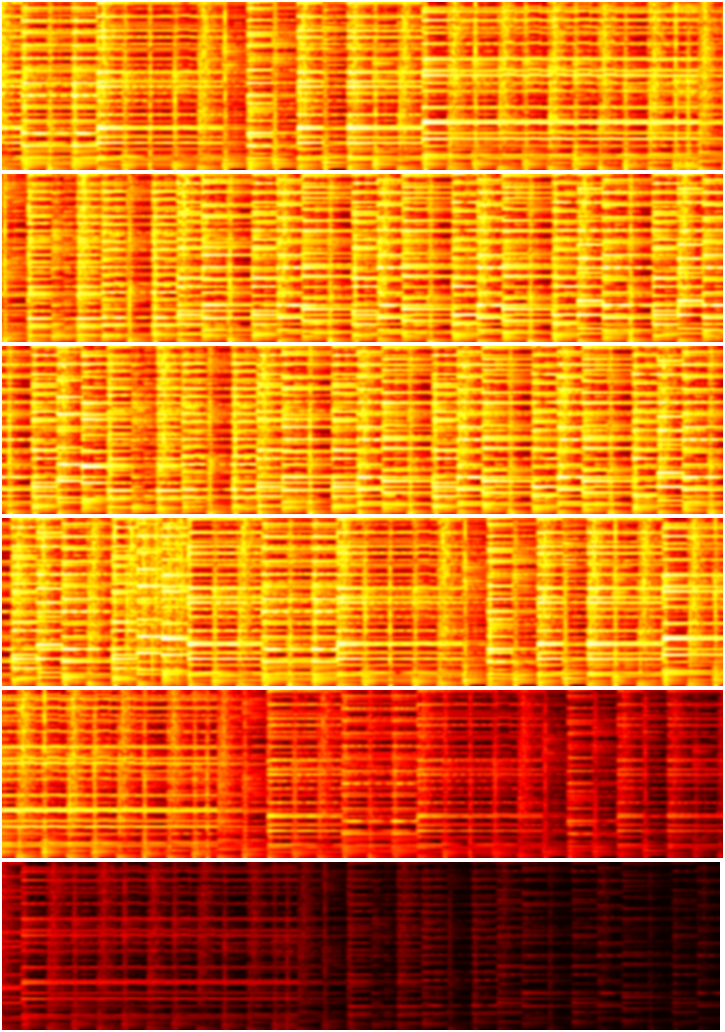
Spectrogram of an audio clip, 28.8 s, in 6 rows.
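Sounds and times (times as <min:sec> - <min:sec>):
MSX power-up background music: 0:00.0 - 0:22.4.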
